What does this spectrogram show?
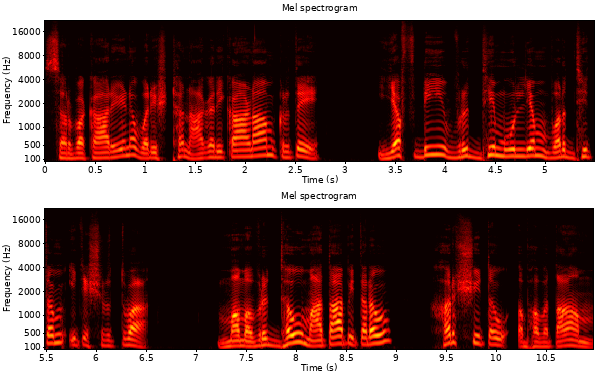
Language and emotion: Sanskrit, happy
